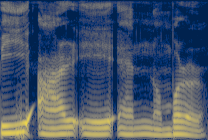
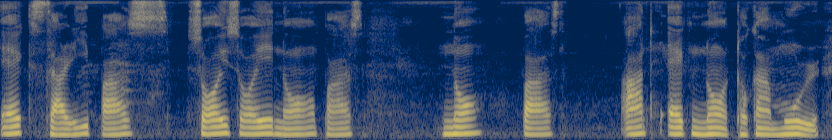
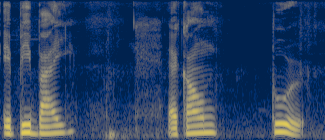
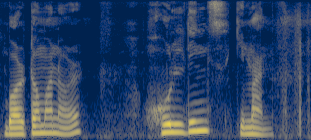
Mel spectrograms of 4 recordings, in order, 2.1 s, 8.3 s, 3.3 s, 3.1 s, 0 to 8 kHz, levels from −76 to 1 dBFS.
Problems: constant background noise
